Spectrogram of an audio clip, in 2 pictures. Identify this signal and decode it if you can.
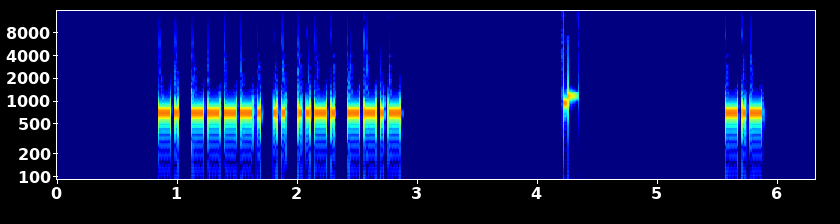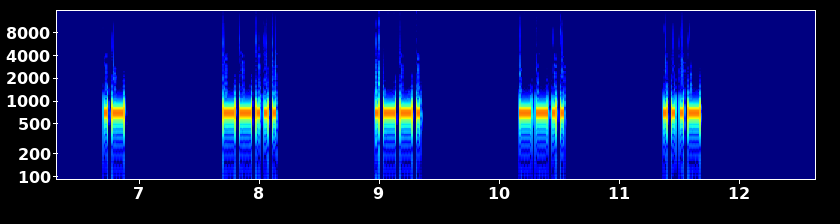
Morse code, heard as a keyed tone, about 36 wpm, spaced as for 14 wpm, 700 Hz. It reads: N9IFQ KA7PZV
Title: USA Call Signs - 8x Character Spacing - 35wpm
